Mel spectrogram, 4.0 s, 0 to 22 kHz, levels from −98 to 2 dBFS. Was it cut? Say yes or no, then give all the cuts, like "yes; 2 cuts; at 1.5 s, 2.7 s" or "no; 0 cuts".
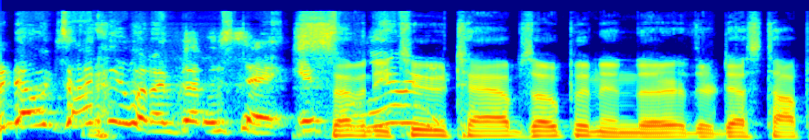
no; 0 cuts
